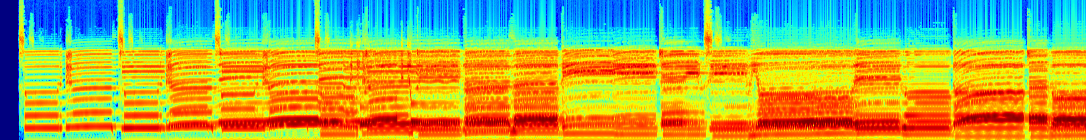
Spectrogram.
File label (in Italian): Sorgenti Delle Acque Coro; pasqua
